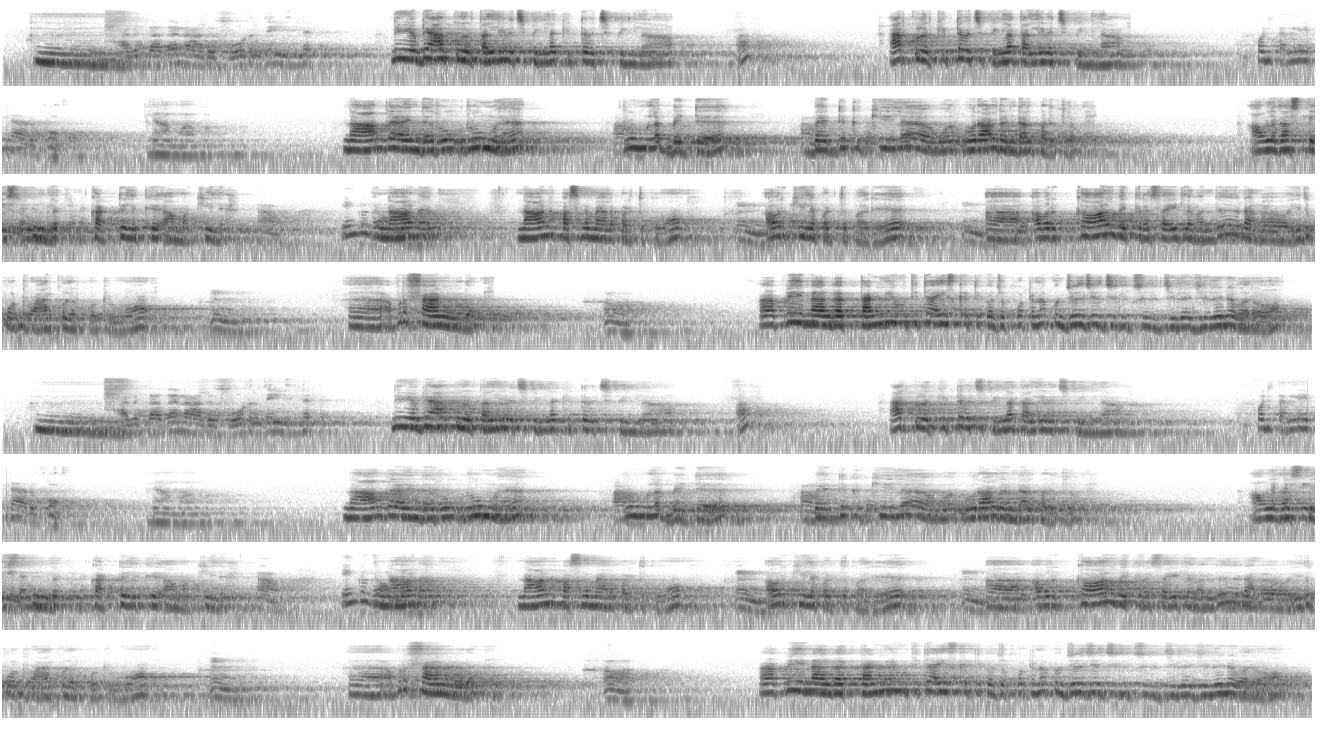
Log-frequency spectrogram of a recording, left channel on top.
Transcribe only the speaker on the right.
அதுக்காக நா அது போடுறதே இல்ல
ஆ
கொஞ்சோ தள்ளிதா இருக்கு
ஆ,
ஆ.
கட்டிலுக்கு
கீழே
ஆ எங்களுதும் அவ்வளோதான்
ம்
ம்
ம்
ஆ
